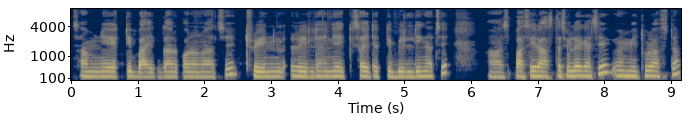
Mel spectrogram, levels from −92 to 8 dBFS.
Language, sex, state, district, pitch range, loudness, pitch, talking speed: Bengali, male, West Bengal, Jhargram, 150-170 Hz, -19 LUFS, 160 Hz, 155 wpm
